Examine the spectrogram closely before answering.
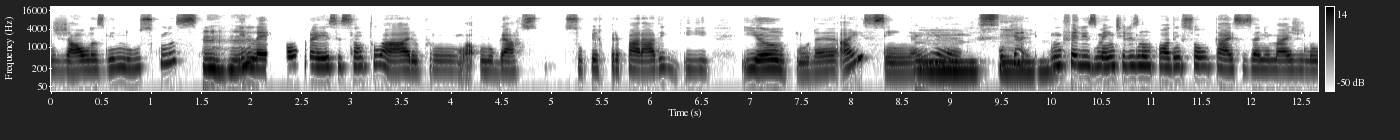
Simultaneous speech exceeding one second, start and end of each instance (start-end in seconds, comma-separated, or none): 8.6-10.1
